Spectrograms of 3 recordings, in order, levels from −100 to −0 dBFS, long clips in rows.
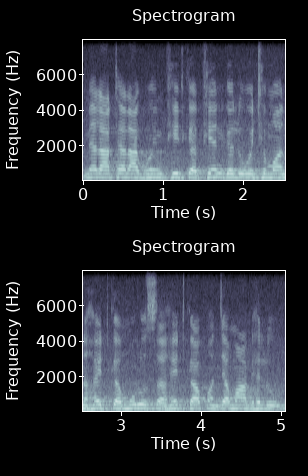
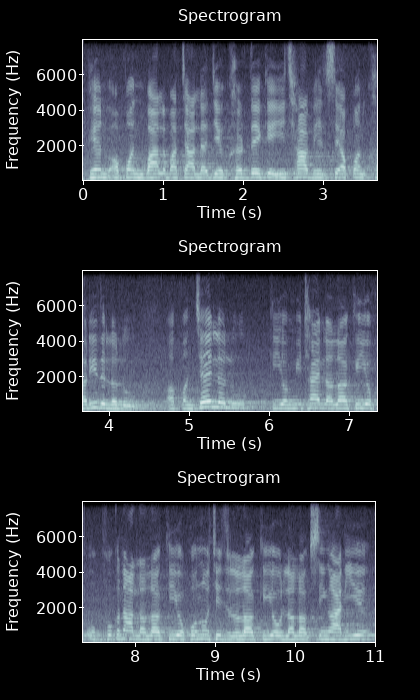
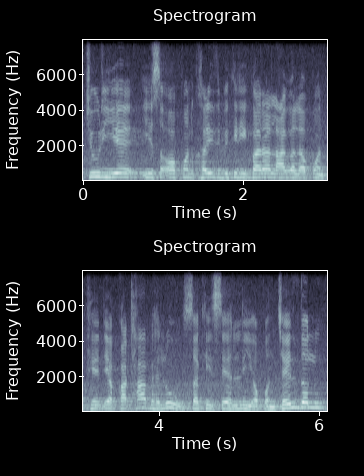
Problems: constant background noise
